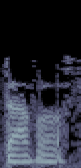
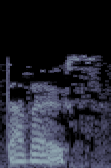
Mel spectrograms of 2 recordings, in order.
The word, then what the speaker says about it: Davos: Everybody else calls it Davos, except for the Americans that call it Davos. Inexplicably changed vowel sounds.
